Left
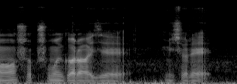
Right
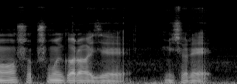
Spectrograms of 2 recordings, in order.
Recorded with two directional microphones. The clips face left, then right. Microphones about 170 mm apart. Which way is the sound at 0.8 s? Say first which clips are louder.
Right 6 dB; 45° right (ahead or behind).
